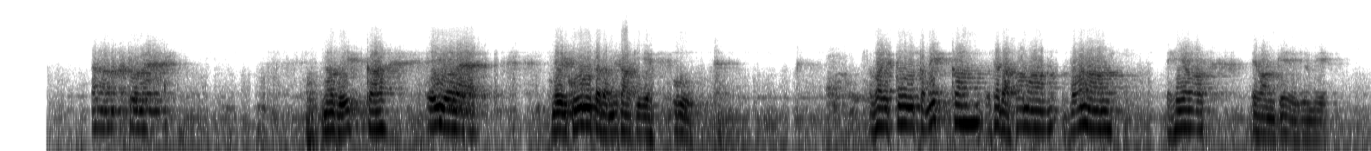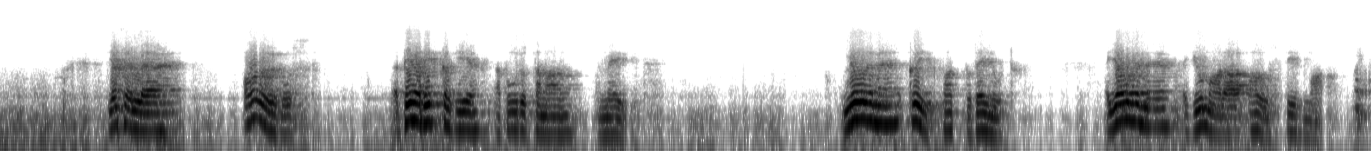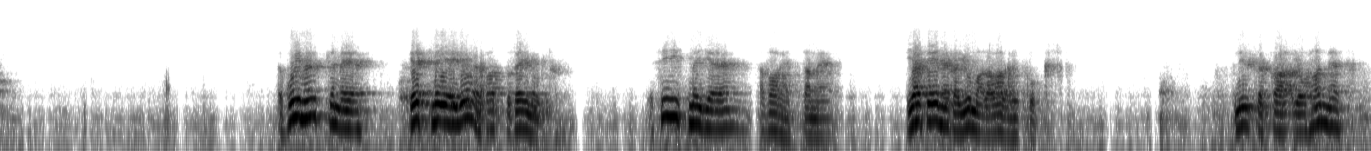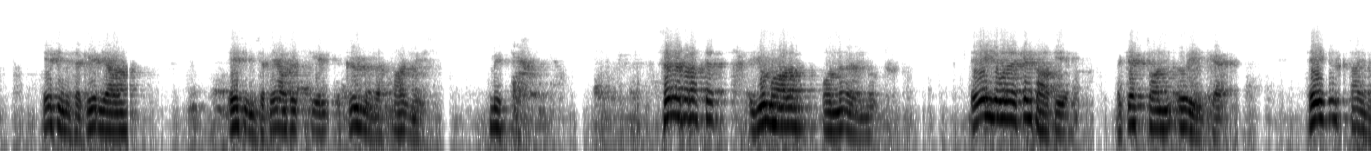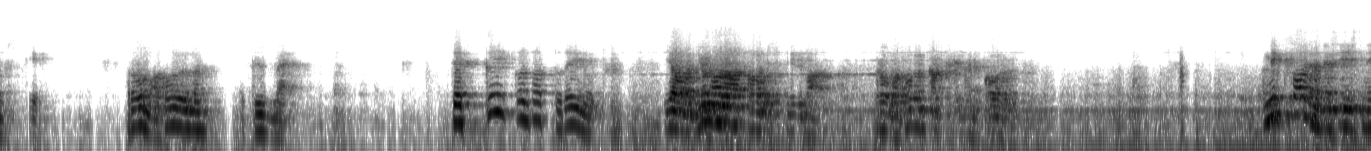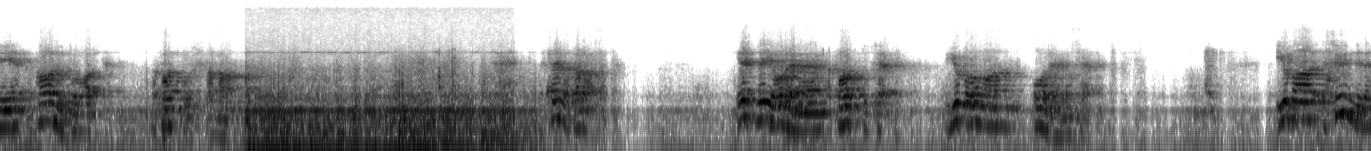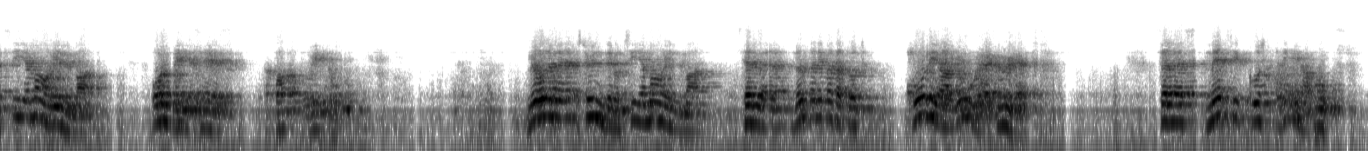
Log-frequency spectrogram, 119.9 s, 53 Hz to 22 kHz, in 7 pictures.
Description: Jutluste miniseeria vanadelt lintmaki lintidelt 1974 aasta sügisel.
